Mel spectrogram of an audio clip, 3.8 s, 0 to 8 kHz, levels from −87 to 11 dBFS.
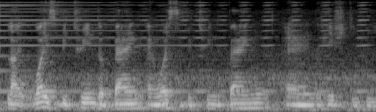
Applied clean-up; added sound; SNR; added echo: none; Harmonica; 18 dB; reverberation time 0.3 s.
